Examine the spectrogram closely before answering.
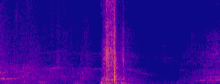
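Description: A small wooden hatch slides open with a knock.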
